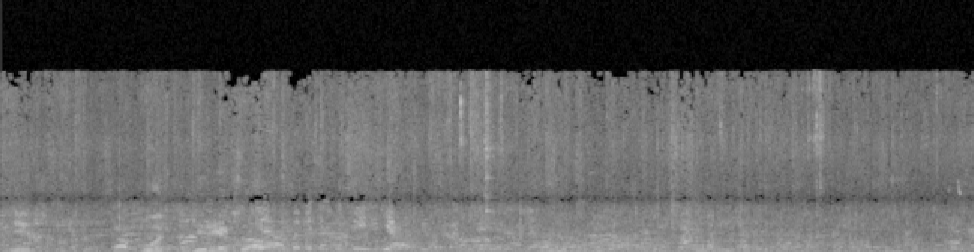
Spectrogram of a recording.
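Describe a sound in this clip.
A crowd of people chatters nearby in an open pedestrian street.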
